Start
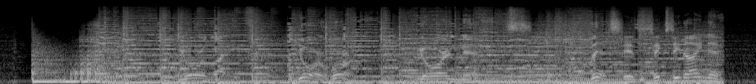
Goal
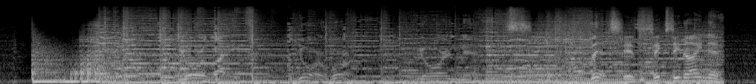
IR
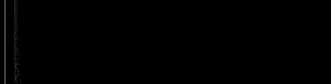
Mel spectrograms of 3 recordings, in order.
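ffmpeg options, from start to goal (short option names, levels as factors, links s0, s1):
-filter_complex "[0:a]asettb=1/sr,asplit=3[s0][s1][s2];[s0]atrim=end=2.534[s3];[s1]atrim=start=2.53:end=4.86,asetpts=PTS-STARTPTS,afade=t=in:d=0.004:c=qsin,afade=t=out:st=2.326:d=0.004:c=qsin,acrossover=split=160[s4][s5];[s5]acompressor=threshold=0.0158:ratio=2[s6];[s4][s6]amix=inputs=2:normalize=0[s7];[s2]atrim=start=4.856[s8];[s3][s7]acrossfade=d=0.004:c1=hsin:c2=qsin[s9];[s9][s8]acrossfade=d=0.004:c1=qsin:c2=hsin"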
